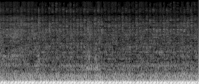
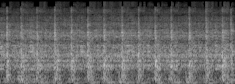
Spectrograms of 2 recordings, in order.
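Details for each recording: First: Volvo Amazon started to drive down the hill: deep, even rumble with a steady beat and no misses or knocks; it always starts; normal idle. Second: Long-stored red Volvo 240 turbo, fuel pressure confirmed, cranked by starter button: steady rapid chug about six times a second, no catch yet; long crank before it fires.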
